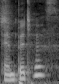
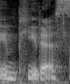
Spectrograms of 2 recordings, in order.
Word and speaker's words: impetus: That's the word Mary told me I mispronounced. Impetus? Yeah, I used to say impetus.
